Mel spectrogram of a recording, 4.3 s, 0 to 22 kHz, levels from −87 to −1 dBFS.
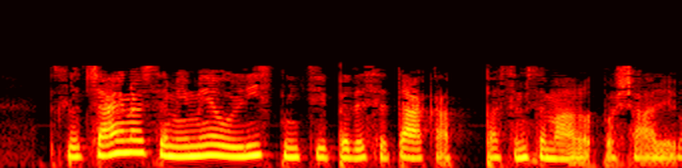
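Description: AAC compression runs through the whole clip, from the first second to the last. Nothing reaches above 5 kHz, so the speech sounds dull and boxed-in, and sibilants come out smeared and fizzy rather than crisp. The heavy damage points to a low-bitrate AAC-LC encode, likely around 16 kbps. At that rate the encoder cannot afford the upper spectrum, so it drops everything above the cut-off and spends its few bits on the strongest lower bands.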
